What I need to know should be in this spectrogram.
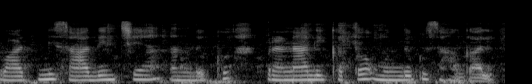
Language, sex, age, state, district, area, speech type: Telugu, female, 18-30, Telangana, Mahabubabad, rural, spontaneous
